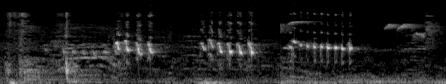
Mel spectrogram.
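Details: Yellow-vented bulbul lure song meant to draw in males and females, lively nguplik ropel style: three bursts of rapid bubbling notes, each about half a second long, with fainter high chips and a low background murmur.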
